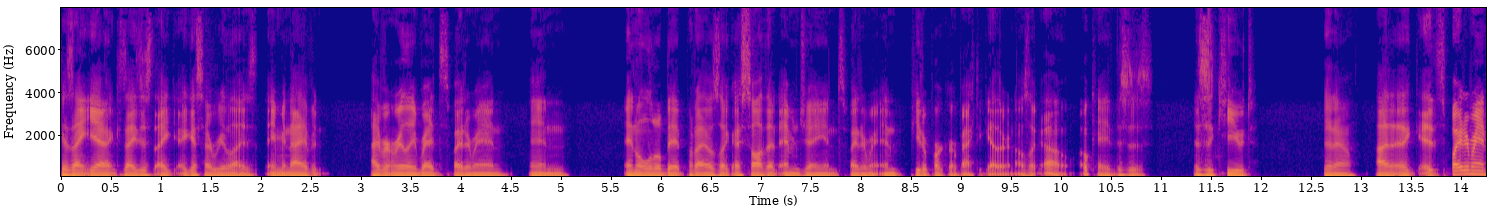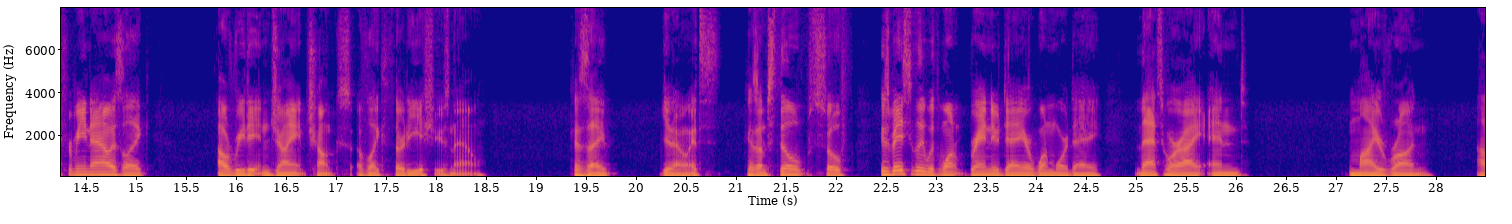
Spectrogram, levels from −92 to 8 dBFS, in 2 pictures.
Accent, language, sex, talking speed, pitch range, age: American, English, male, 215 wpm, 105-125 Hz, 20-39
